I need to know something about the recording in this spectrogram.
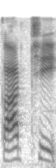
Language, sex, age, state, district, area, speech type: Tamil, female, 60+, Tamil Nadu, Tiruvarur, urban, read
